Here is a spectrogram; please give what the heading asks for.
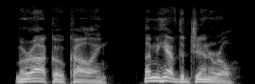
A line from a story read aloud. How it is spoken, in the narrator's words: he snapped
